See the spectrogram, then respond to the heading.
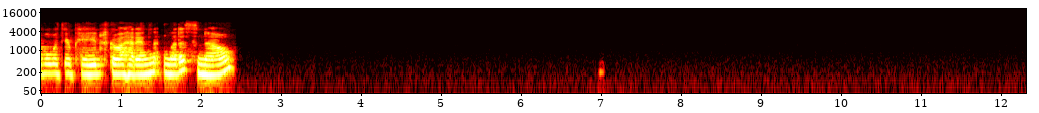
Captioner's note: pause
